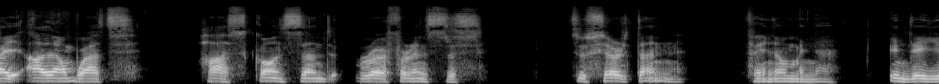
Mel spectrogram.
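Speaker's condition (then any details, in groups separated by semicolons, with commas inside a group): ALS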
